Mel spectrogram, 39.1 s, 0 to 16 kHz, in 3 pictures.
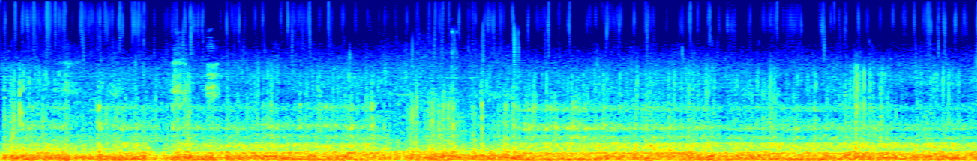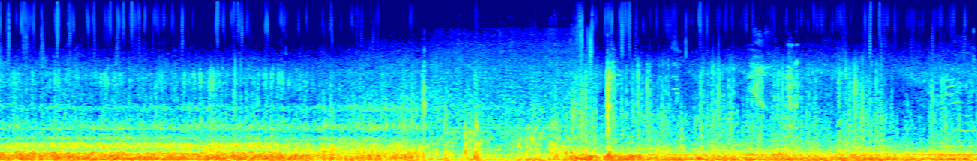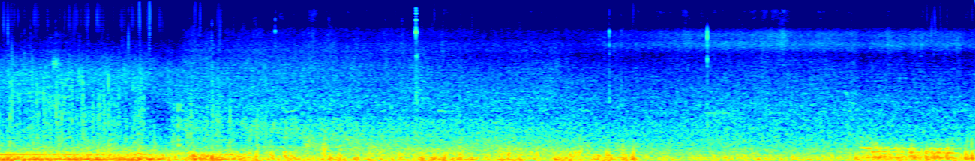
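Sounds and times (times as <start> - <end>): faint steady hums: 0.0 - 39.0
wind buffeting microphone: 0.0 - 39.0.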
